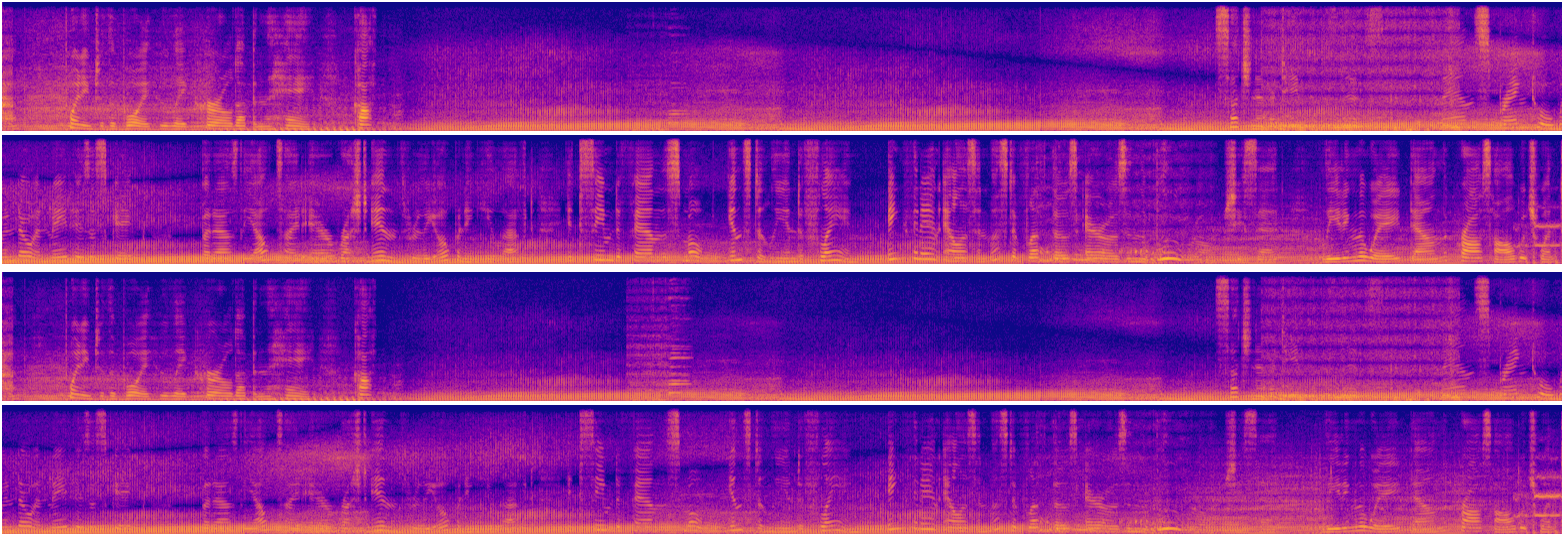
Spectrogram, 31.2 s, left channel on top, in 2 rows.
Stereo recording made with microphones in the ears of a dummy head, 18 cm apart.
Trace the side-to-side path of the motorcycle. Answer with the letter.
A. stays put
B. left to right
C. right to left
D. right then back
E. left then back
B.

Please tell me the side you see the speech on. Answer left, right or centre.
left.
